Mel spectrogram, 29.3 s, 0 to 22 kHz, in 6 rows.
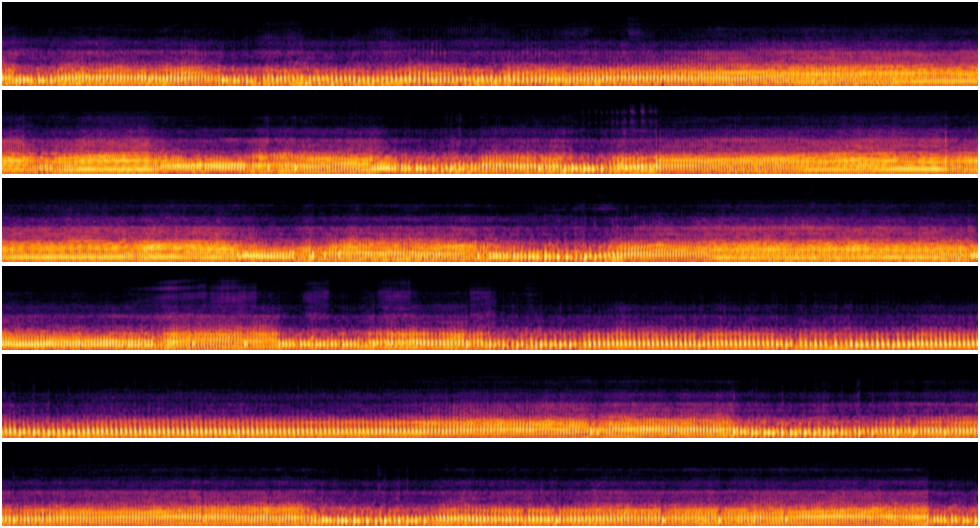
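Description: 2008 Kawasaki 250 dirt bike engine under race throttle, its pitch climbing and dropping again and again as the rider accelerates, shifts and backs off, with some clatter from the bike.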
